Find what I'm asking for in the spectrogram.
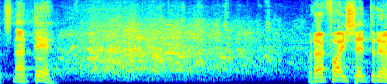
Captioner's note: audience laughing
